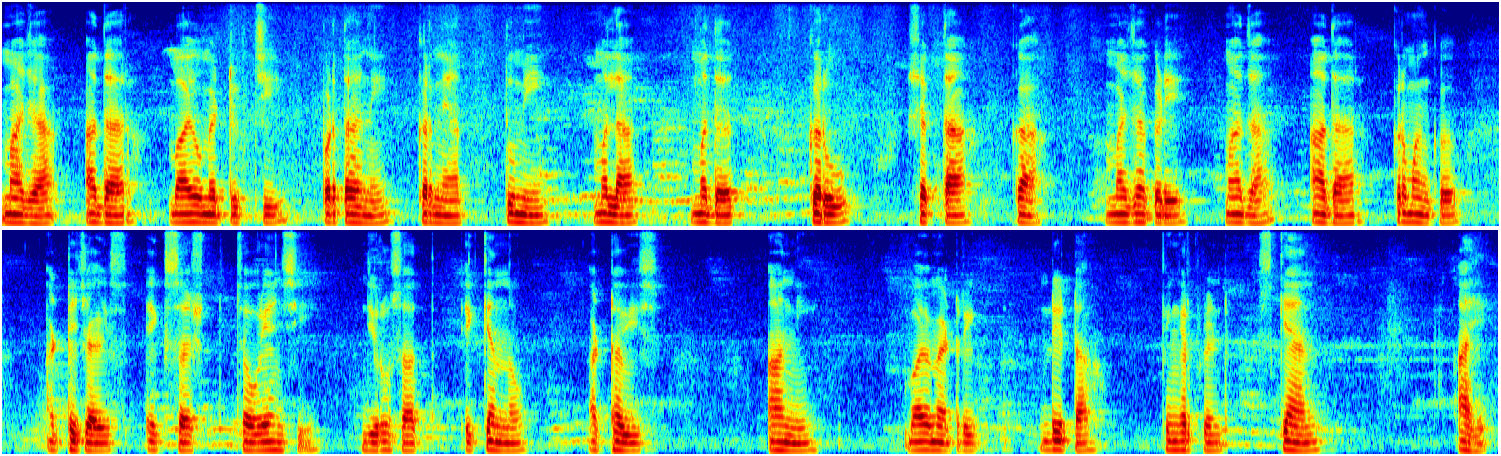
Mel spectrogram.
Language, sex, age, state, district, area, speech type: Marathi, male, 18-30, Maharashtra, Hingoli, urban, read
